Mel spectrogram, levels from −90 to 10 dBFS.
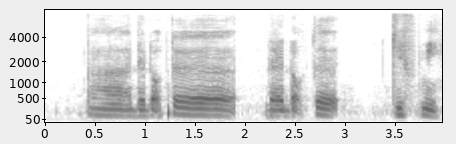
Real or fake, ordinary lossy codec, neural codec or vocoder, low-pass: fake; none; codec, 44.1 kHz, 7.8 kbps, Pupu-Codec; 7.2 kHz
